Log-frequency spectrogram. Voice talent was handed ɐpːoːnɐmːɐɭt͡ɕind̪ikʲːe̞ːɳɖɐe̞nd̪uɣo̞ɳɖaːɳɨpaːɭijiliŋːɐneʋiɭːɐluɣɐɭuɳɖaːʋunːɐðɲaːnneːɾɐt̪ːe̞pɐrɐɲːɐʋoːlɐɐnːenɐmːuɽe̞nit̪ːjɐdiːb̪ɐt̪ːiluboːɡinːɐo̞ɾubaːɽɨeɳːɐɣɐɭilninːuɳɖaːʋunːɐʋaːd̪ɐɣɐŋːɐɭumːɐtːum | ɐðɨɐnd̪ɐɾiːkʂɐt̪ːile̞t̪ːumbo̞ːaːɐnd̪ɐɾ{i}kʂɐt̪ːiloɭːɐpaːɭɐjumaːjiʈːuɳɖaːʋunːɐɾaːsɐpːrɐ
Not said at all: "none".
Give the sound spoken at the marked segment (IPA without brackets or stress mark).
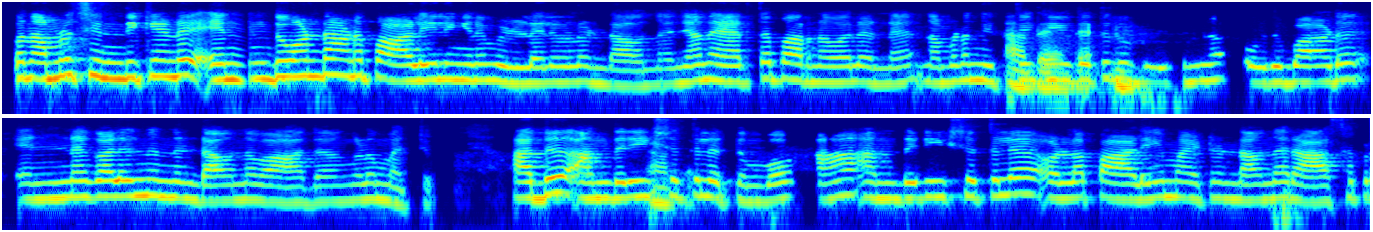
iː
